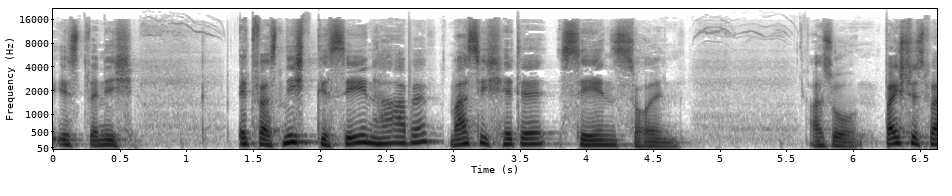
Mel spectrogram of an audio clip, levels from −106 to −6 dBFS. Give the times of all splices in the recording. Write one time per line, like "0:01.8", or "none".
0:02.9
